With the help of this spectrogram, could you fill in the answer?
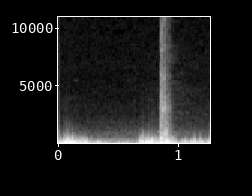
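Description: A door on a 2022 Audi RS e-tron GT is opened and shut from outside, giving a deep, low thud with a short sharp latch click. The door closes solidly.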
